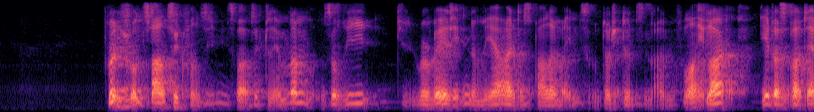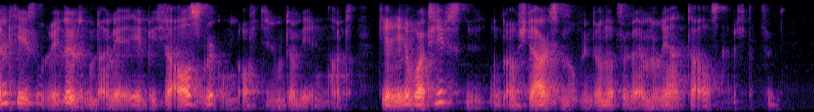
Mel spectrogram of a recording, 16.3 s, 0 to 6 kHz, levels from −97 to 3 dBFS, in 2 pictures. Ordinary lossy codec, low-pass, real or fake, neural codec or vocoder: none; 5.4 kHz; fake; autoencoder, 22.05 kHz, a latent of 192 numbers a frame, VITS, trained on one speaker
